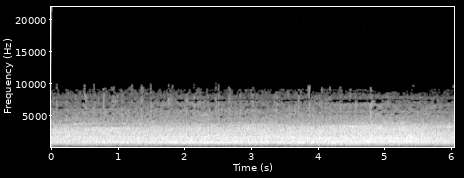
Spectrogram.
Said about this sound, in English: Crowd excited for the chance to get a free chicken sandwich.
